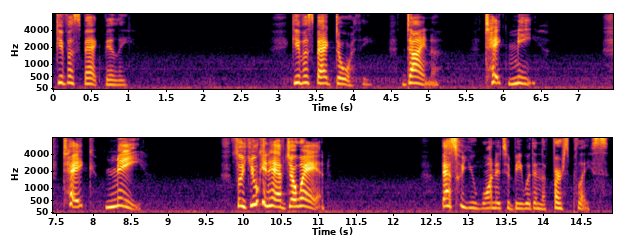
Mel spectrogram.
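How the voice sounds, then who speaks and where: A woman playing a despairing, grief-stricken woman in an audio drama, speaking in broken, halting pleas. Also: a little high.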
